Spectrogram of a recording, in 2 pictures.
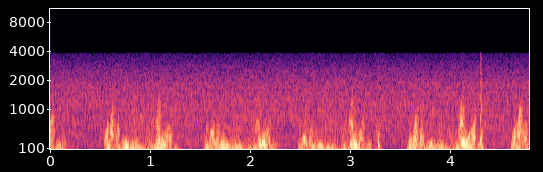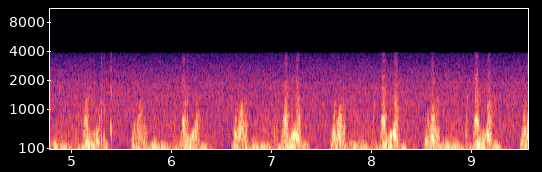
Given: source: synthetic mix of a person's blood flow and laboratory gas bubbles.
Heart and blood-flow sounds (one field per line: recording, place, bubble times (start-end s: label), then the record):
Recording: Doppler ultrasound of blood flow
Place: precordium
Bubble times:
3.24-3.34 s: bubbles
4.27-4.36 s: bubbles
5.27-5.44 s: bubbles
6.12-6.21 s: bubbles
From the record:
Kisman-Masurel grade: 121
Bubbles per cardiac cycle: 1 to 2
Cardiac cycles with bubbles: 10 to 50%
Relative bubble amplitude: barely perceptible (0.100 to 0.250)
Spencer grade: 2 (many but less than half of the cardiac periods contain bubble signals, singularly or in groups)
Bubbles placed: anywhere in the cardiac cycle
